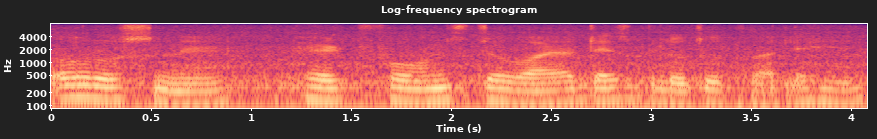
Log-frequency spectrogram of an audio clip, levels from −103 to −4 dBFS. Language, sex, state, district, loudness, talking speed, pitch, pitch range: Hindi, male, Bihar, Supaul, -16 LUFS, 130 wpm, 120 Hz, 110-130 Hz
